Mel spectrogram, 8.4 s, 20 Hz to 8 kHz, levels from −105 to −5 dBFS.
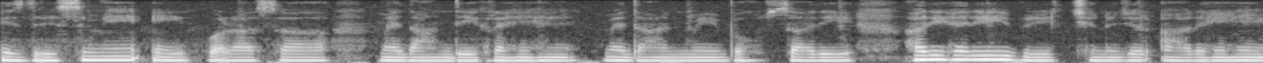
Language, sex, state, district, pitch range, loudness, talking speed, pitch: Hindi, female, Chhattisgarh, Sukma, 150-165 Hz, -17 LUFS, 130 wpm, 155 Hz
